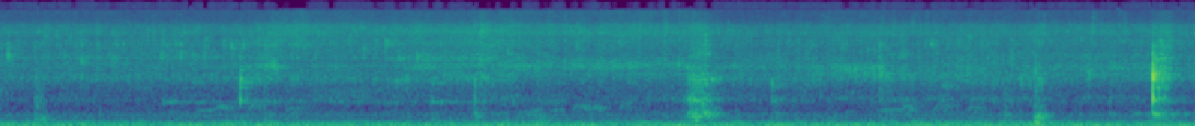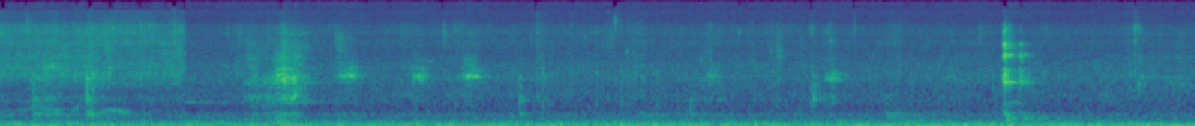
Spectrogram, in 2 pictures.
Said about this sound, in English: just brown all the lamb nicely, get it to start to caramelize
